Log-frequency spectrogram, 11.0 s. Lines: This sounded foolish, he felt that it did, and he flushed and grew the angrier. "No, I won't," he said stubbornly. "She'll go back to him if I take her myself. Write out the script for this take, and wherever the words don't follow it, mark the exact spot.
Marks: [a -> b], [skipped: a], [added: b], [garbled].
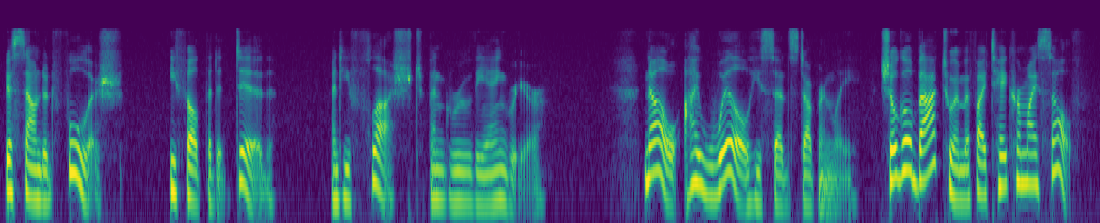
This sounded foolish, he felt that it did, and he flushed and grew the angrier. "No, I [won't," -> will] he said stubbornly. "She'll go back to him if I take her myself.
